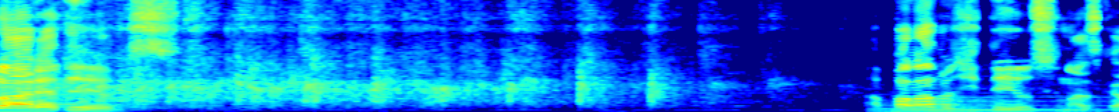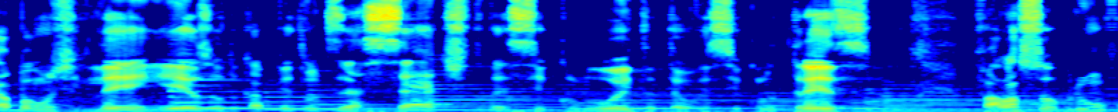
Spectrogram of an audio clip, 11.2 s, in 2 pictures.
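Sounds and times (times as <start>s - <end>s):
speech: 0.0s - 0.9s, 4.4s - 11.1s
audience applauding: 0.0s - 4.8s.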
